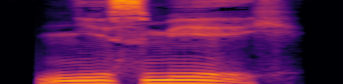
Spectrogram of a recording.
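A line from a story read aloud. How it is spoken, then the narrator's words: Hoarse rumbling. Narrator (Russian): пророкотал хрипло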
